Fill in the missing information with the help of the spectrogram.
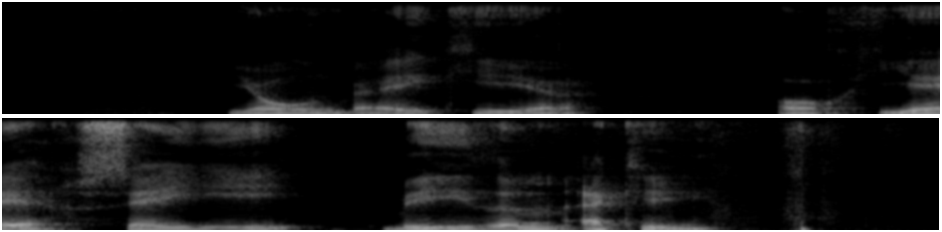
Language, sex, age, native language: Icelandic, male, 60-69, German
